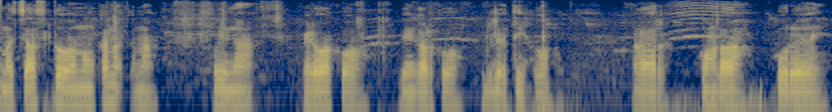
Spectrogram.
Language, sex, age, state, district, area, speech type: Santali, male, 30-45, Jharkhand, East Singhbhum, rural, spontaneous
